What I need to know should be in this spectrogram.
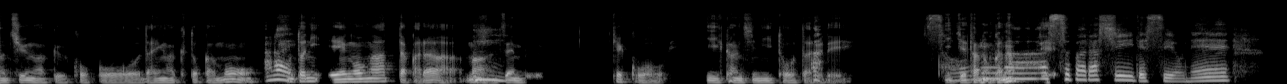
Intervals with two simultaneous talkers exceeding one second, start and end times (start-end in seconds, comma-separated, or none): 9.4-10.6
